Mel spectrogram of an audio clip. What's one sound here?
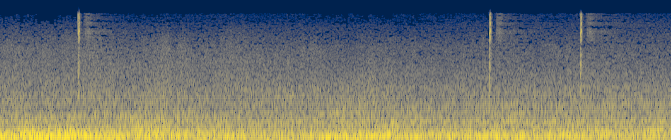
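A game menu gives short clicks as the selection moves between items.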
